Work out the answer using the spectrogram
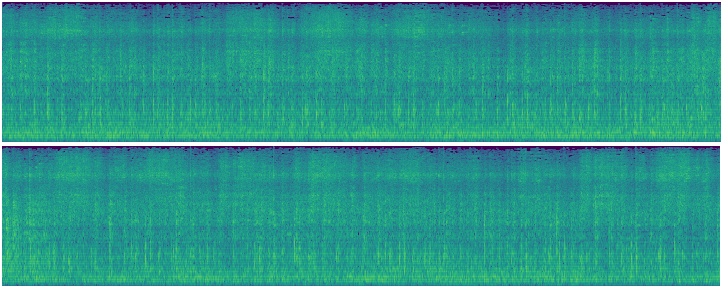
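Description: A train running on the rails: a steady, continuous rumble with wheel clatter that neither starts nor stops.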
